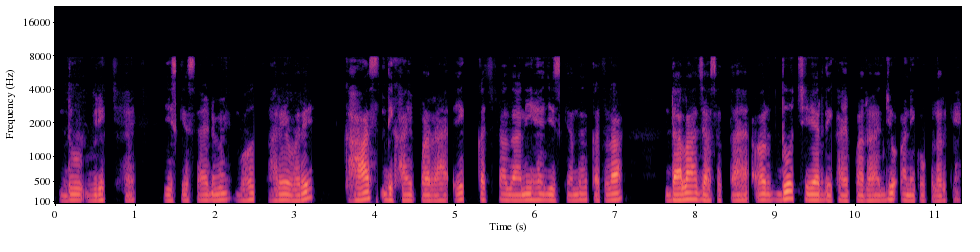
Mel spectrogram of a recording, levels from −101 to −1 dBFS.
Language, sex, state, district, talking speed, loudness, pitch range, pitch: Hindi, male, Bihar, Begusarai, 190 wpm, -34 LUFS, 110-125 Hz, 115 Hz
